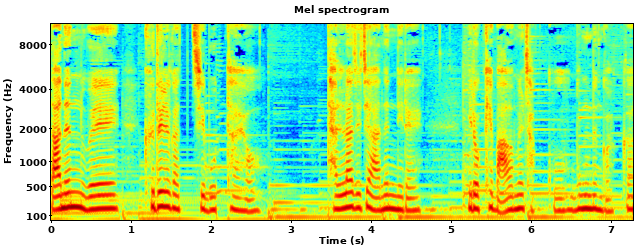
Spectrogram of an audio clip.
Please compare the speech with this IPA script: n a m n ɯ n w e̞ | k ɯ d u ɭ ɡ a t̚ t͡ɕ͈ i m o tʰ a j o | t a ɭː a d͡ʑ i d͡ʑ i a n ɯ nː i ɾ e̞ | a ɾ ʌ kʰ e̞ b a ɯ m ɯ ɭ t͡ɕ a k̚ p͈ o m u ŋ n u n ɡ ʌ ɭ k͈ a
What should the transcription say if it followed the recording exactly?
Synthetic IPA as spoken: n a n ɯ n w e̞ | k ɯ d ɯ ɭ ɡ a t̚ t͡ɕ͈ i m o tʰ a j o | t a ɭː a d͡ʑ i d͡ʑ i a n ɯ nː i ɾ e̞ | i ɾ ʌ kʰ e̞ m a ɯ m ɯ ɭ t͡ɕ a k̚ k͈ o m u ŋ n ɯ n ɡ ʌ ɭ k͈ a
